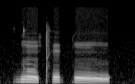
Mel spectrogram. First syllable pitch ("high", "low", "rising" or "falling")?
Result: falling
